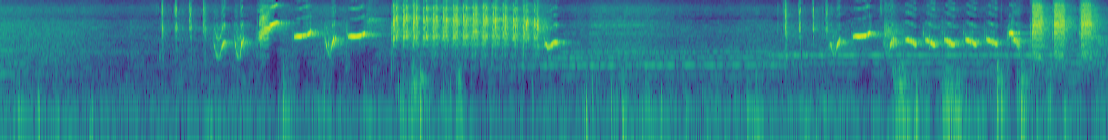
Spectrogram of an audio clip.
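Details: Greater green leafbird in full song with sewing-machine mimicry filler: rapid rattling buzzes, sharp clicks, and a run of bright repeated whistled notes near the end, over a low background rumble.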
